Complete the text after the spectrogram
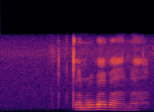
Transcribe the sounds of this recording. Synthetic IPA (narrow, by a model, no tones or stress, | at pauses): kʼanɔβaβaːna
